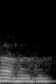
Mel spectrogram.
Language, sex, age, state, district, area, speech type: Marathi, male, 60+, Maharashtra, Osmanabad, rural, conversation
